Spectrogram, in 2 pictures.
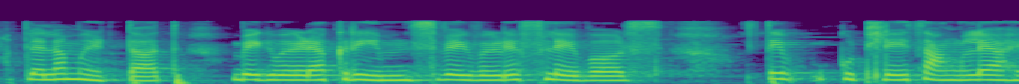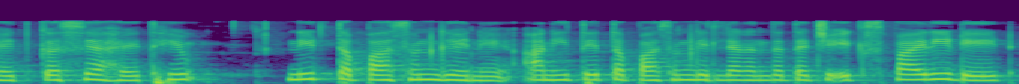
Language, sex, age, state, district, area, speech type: Marathi, female, 18-30, Maharashtra, Washim, rural, spontaneous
